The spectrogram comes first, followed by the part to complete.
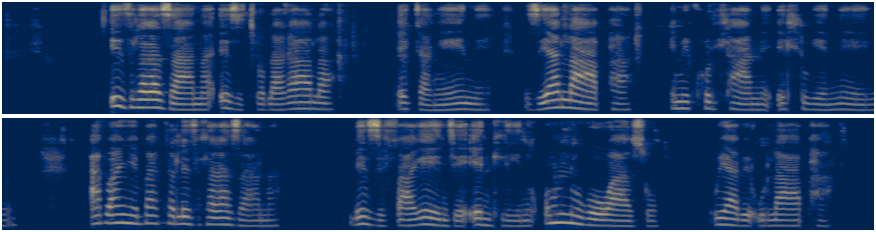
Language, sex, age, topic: North Ndebele, male, 25-35, health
